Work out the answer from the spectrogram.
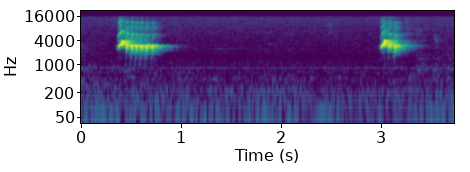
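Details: Juvenile red-billed hornbills, two young captive birds possibly of the Damaraland subspecies; a pair of grating, buzzy calls spaced under three seconds apart, each lasting about half a second, with faint indoor hum behind.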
